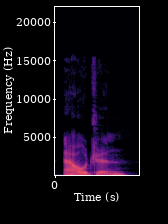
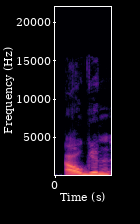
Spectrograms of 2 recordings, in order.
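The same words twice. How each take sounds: First: ELGIN with g as in gem; soft-g ELGIN. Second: ELGIN with g as in get; hard-g ELGIN. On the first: Woman telling what Google understood, ELGIN with a j sound. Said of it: "They knew that I meant Elgin". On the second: Woman retelling her Google search, hard-g ELGIN. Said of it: "when I pronounced Elgin into Google". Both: Shown as a demonstration.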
